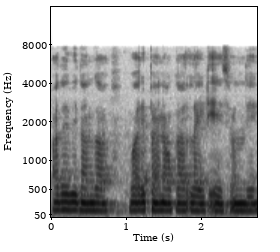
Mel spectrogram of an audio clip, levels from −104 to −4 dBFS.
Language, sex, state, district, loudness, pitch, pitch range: Telugu, male, Telangana, Komaram Bheem, -14 LUFS, 125 Hz, 125-130 Hz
